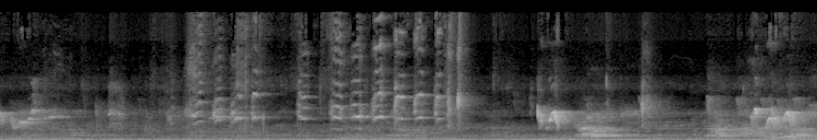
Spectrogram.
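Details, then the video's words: Small, loud bird singing in a mango tree: busy, high twittering phrases, then louder, descending chirped bursts, with steady background noise. "BURUNG KECIL BERSUARA KERAS"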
